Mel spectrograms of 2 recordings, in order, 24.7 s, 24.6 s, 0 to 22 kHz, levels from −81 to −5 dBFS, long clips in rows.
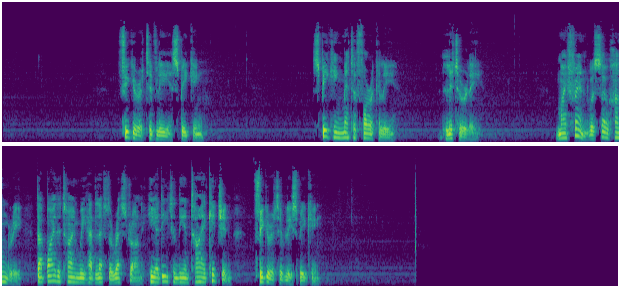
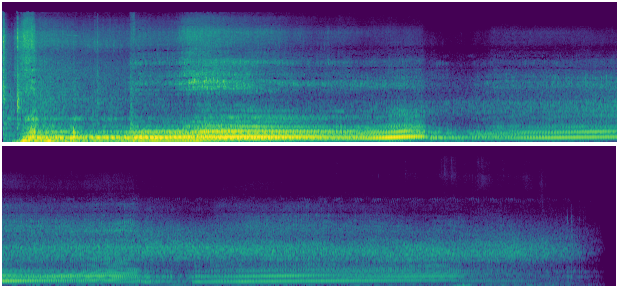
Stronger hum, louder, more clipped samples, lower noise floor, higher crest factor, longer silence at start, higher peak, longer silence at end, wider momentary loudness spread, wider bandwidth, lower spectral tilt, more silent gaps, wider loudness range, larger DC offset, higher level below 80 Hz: neither; second, -22 LUFS vs -12 LUFS; neither; first, under -90 dBFS vs -57 dBFS; first, 24 dB vs 14 dB; first, 2.35 s vs 0 s; about the same, 0 dBFS vs 0 dBFS; first, 5.95 s vs 3.15 s; second, 13 LU vs 25 LU; second, 13 kHz vs 14.5 kHz; second, -4.5 dB/octave vs -6.5 dB/octave; neither; second, 18 LU vs 24 LU; neither; second, -64 dBFS vs -26 dBFS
